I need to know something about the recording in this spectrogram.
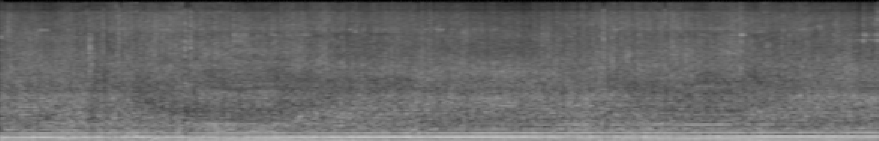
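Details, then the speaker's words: Restored barn-find Murray push mower with Briggs & Stratton engine, primed and pull-started outside, cutting grass: steady, even drone with constant hum, no misses or knocks. Normal running under load, though it seems to burn a little oil; owner suspects a possible valve adjustment. "Okay. Doesn't seem to be too bad. Does seem to want to burn a little bit of oil, though."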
